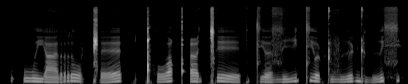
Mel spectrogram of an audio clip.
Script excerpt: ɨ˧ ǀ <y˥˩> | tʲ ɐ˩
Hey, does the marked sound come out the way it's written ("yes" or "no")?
no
